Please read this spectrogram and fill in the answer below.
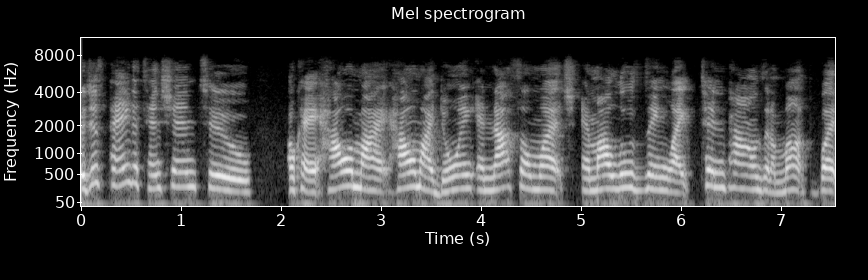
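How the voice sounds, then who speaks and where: Speaking at a moderate pace, this woman has an ordinary speaking voice, fairly high in pitch, with ordinary pitch variation. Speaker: personal trainer and fitness blogger. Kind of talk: casual chat.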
